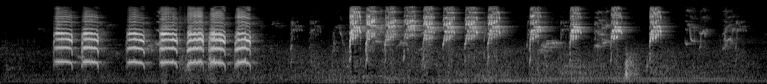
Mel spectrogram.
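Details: Rainbow lorikeet calling busily: a fast string of clear harmonic squawks, then a rougher, buzzier chatter of many short harsh notes running to the end.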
